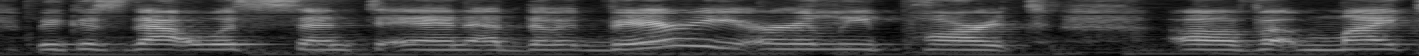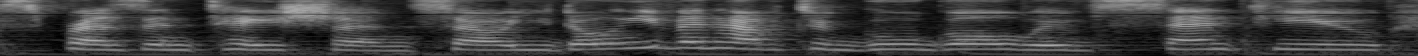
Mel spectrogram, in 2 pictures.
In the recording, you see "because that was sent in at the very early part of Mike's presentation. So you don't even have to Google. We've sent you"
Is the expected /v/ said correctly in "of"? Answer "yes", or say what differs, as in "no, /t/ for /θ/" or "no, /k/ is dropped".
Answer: yes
